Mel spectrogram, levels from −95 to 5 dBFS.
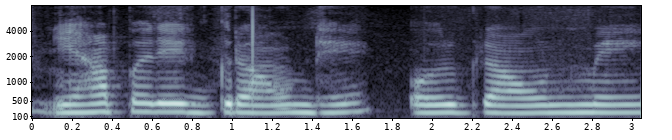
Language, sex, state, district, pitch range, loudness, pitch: Hindi, female, Madhya Pradesh, Dhar, 205-220 Hz, -20 LUFS, 205 Hz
